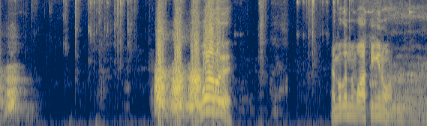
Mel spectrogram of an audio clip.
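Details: German Shepherd freed from its leash inside a Perumbavoor house for a dog challenge lets out one short volley of deep barks, framed by talking voices.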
